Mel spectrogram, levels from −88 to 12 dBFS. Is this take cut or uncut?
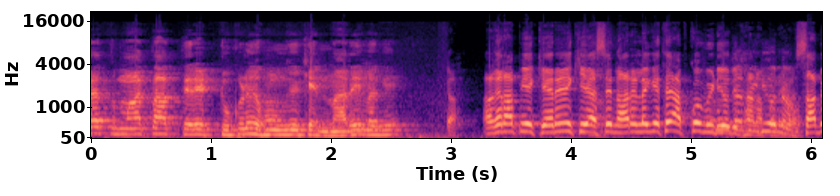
cut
